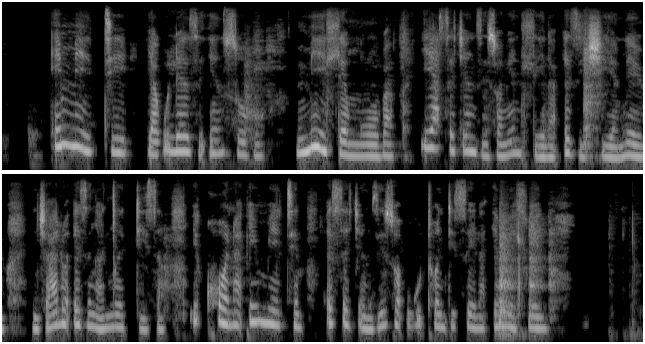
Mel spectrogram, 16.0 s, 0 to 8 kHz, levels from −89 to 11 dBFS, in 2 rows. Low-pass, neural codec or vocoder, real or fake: 7.2 kHz; none; real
